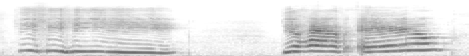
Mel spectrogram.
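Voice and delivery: very high giggle into a question; happy giant. A narrator's reading. Giant leans down to Usopp, happy squeal. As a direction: giggle gleefully in falsetto, then ask. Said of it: "with a happy face".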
